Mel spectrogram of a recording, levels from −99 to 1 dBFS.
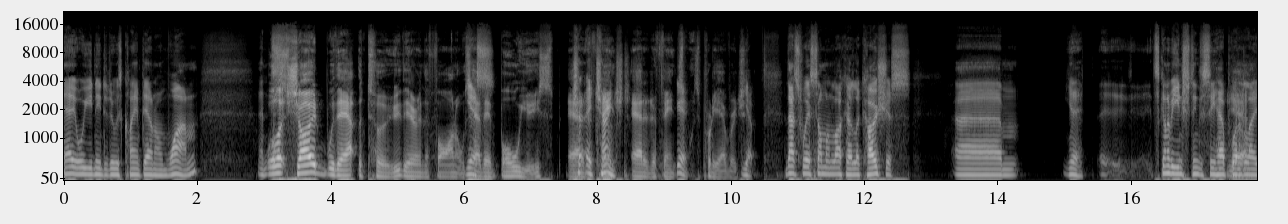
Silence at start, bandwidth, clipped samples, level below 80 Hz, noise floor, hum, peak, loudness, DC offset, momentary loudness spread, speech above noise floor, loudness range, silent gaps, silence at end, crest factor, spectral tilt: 0 s; 16 kHz; under 0.1%; -66 dBFS; under -90 dBFS; none; -14 dBFS; -36 LUFS; under 0.1%; 15 LU; over 54 dB; 9 LU; none; 0 s; 24 dB; -4.5 dB/octave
